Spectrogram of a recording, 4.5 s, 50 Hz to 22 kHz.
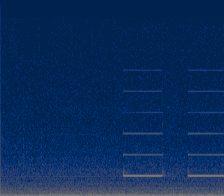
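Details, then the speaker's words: Multimeter continuity beeps on an iPhone 6 that won't charge, confirming a capacitor line is shorted to ground; heat had pointed to the shorted cap, with Tigris removed from the board. "so this line has a short to ground you can hear that beeping on the multimeter so we know that"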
